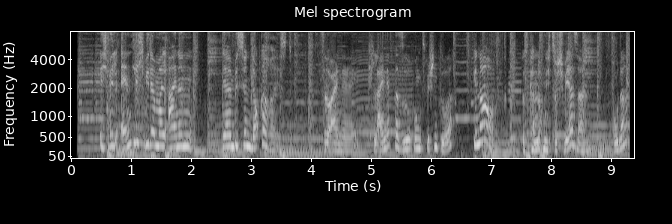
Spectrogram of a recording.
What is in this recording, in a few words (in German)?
Frau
